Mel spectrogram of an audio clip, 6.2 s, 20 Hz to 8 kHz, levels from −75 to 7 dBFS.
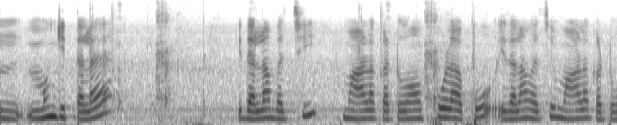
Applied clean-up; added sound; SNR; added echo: none; Sneeze; 18 dB; none.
